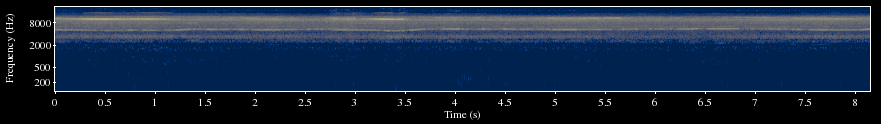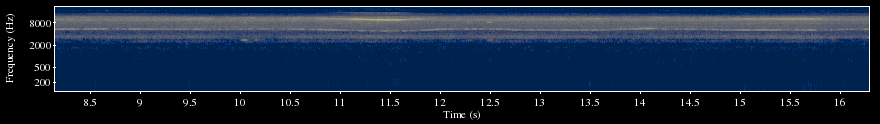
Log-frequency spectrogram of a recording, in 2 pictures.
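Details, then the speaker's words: High-speed dental drill with a flat tapered bur cutting buccal and lingual axial depth grooves (1.2–1.5 mm reduction) on tooth 46 for a metal-ceramic crown; steady high-pitched whine and hiss with slight pitch dips as the bur cuts. "So I will give depth grooves in the axial surface of the tooth. So we need about 1.2 to 1.5 mm reduction in the axial surface of the tooth, buccally and lingually. I am going to use a flattened tapered burr for this preparation."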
